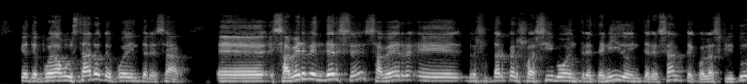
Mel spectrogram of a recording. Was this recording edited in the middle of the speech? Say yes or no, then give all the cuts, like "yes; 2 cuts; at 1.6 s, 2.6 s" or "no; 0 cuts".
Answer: no; 0 cuts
